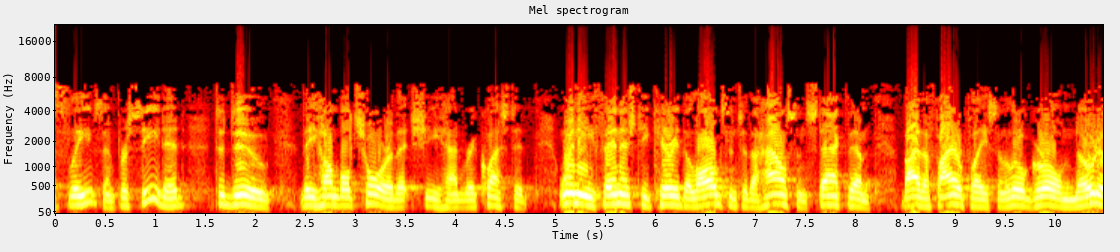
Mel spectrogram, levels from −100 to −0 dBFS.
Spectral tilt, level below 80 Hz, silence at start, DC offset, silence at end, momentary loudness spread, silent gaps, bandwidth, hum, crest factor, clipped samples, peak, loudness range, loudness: -7 dB/octave; -48 dBFS; 0 s; under 0.1%; 0 s; 10 LU; none; 7.2 kHz; none; 10 dB; 0.5%; 0 dBFS; 3 LU; -10 LUFS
